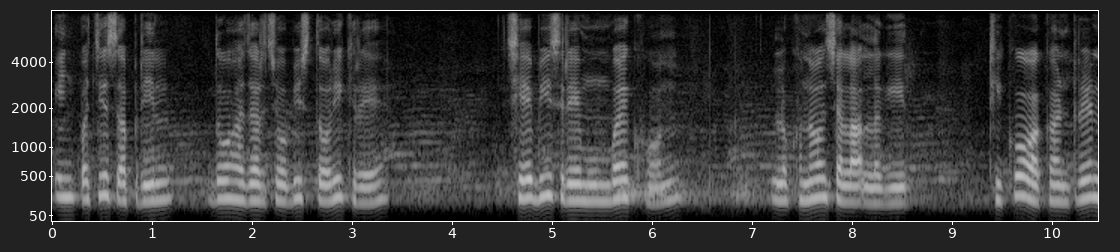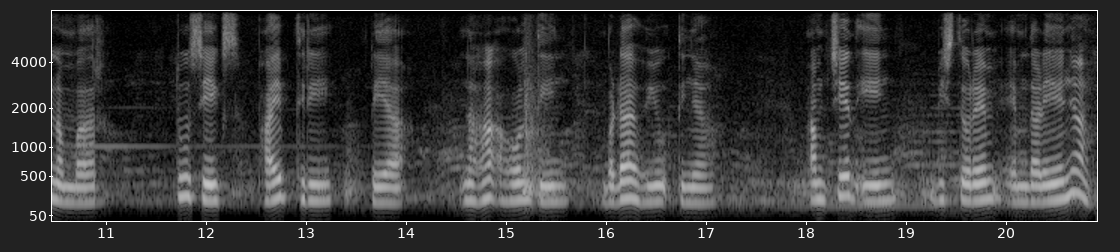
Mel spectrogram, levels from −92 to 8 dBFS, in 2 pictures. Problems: continuous background conversations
